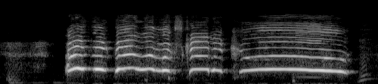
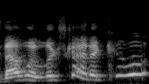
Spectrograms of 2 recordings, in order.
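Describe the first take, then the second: First: Very high, loud cartoonish squeal; Garrett impression. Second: Said in the usual way. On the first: Friend mocking a buddy's liking for fursuits, squealed impression. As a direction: drag it out in a piercing mock falsetto. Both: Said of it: "I gotta do my Garrett wi-, voice".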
